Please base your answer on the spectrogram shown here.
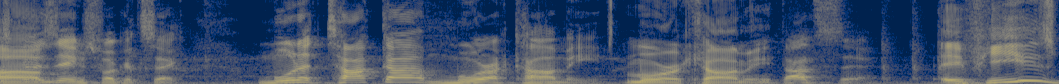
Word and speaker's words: Murakami: It's Murakami. That's gonna be an out. Or no, base hit. Sorry, excuse me. I just looked up. Yo, this guy's name's fucking sick. Munetaka Murakami.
